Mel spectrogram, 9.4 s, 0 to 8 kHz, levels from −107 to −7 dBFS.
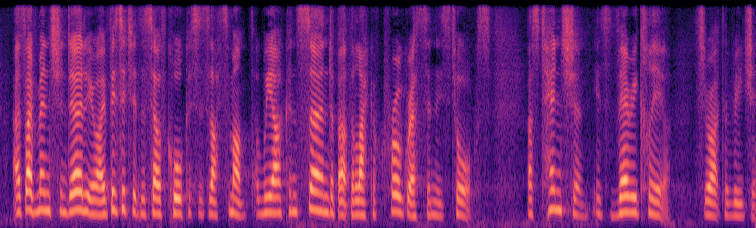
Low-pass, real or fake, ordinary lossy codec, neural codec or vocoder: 7.2 kHz; fake; none; codec, 16 kHz in and 24 kHz out, 0.9 kbps, LongCat-Audio-Codec, fine tuned four codebook decoder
